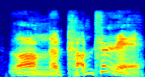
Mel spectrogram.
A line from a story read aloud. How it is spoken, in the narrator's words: growled Moody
